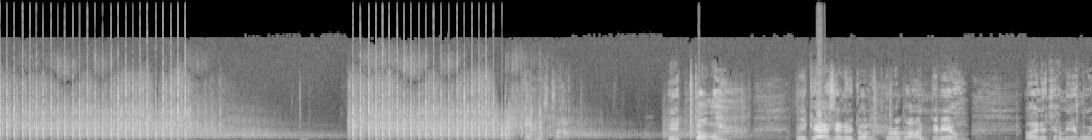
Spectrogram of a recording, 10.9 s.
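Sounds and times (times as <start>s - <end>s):
bursts of automatic gunfire: 0.0s - 7.5s
speech: 5.3s - 5.9s, 6.6s - 7.4s, 8.0s - 10.9s.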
